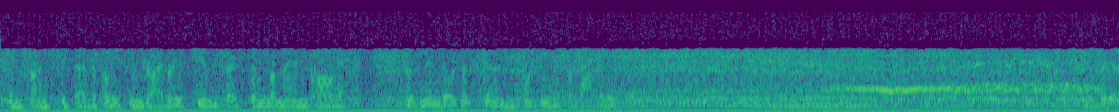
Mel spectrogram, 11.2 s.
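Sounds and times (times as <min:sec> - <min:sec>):
speech: 0:00.1 - 0:06.7
black sedan engine droning up a curving mountain road in Puerto Rico: 0:05.7 - 0:11.1.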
